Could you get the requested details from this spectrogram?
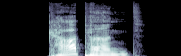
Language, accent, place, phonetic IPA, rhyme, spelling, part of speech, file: German, Germany, Berlin, [ˈkaːpɐnt], -aːpɐnt, kapernd, verb, De-kapernd.ogg
- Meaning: present participle of kapern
